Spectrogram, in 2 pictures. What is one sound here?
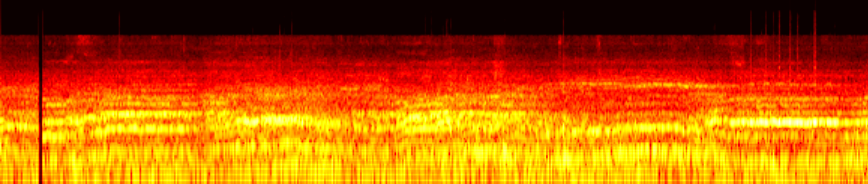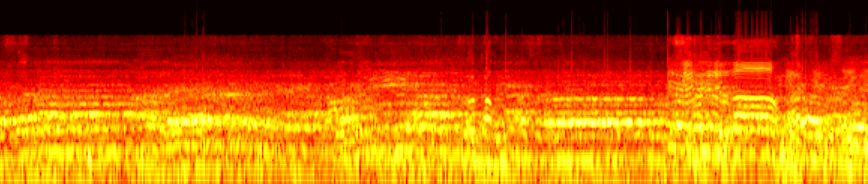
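A crowd of men chants loudly in unison outdoors.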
